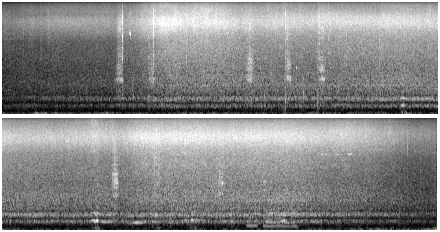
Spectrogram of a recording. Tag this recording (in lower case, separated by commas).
wild animals, insect, animal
